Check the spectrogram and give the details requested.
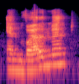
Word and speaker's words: environment: i pronounce this word environment that is much better rather than say environment it's environment that n is not silent there it's better you say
